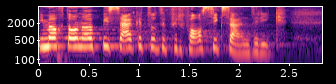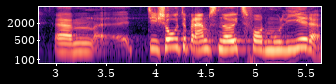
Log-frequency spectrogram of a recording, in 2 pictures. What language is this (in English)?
Swiss German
